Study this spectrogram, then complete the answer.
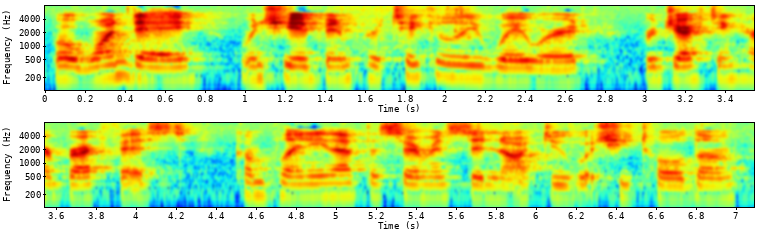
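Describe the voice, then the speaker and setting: Woman, steady narration of a novel passage, lowish voice, faint hiss. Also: a little fast. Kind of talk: reading a novel passage aloud.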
